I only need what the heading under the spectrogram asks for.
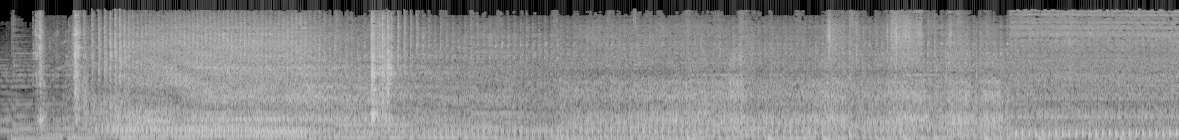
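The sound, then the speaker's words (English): A small generator engine is pull-started: a couple of short cord tugs, then it catches and runs with a steady, loud buzzing drone. “Like any generator, it takes a few pulls.”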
